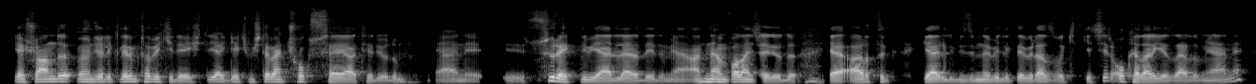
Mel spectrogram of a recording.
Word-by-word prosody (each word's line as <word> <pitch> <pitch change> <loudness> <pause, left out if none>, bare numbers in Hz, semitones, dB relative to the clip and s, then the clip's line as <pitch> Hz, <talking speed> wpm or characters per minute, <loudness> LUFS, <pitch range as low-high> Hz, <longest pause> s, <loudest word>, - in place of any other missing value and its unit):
Ya 110 - +3
şu 120 +2 +2
anda 130 +3 +5
önceliklerim 120 +2 +1
tabii 125 -3 0
ki 110 - -7
değişti. 100 +1 -3
Ya 110 -2 +2
geçmişte 110 +2 -2
ben 120 -1 +4
çok 135 -2 -3
seyahat 100 -3 +1
ediyordum. 100 +3 -6 0.3
Yani, 80 +2 -7 0.2
iii, - - -11
sürekli 115 - +3
bir - - -2
yerlerdeydim 95 -1 0
yani. - - -5
Annem 120 -2 +2
falan 115 -1 +4
şey 110 -1 -2
diyordu, 100 -1 -3 0.3
"Ya - - +5
artık 105 0 -1 0.2
gel 110 -3 +3
bizimle 105 +1 -3
birlikte 100 0 -3
biraz 100 -1 0
vakit 100 0 -8
geçir." 105 +10 -7
O 135 - +1
kadar 100 -4 +3
gezerdim 90 -1 -2
yani. 100 - -6
105 Hz, 165 wpm, -23 LUFS, 95-115 Hz, 0.3 s, anda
